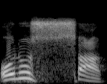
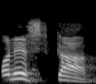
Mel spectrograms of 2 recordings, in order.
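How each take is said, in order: First: It is said with 'swa' in the middle. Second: It is said with 'ske' in the middle. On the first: The speaker calls it right. "হবে অনুস্বার" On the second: The speaker calls it wrong. "আমরা বলি অনেস্কার"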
